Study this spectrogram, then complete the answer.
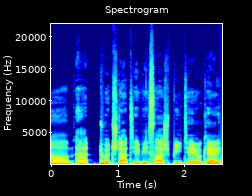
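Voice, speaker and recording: This man's voice is very deep and low, captured in a very clean recording against a silent background. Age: 30s. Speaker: student and gaming podcaster. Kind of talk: casual solo podcast monologue. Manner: rambling, hesitant, self-correcting; casual, conversational.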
